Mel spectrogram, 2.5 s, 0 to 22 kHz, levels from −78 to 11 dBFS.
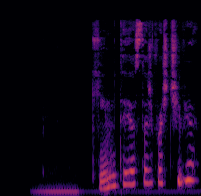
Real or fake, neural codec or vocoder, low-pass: fake; vocoder, 44.1 kHz, 128 mel bands every 512 samples, BigVGAN v2; 14.4 kHz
